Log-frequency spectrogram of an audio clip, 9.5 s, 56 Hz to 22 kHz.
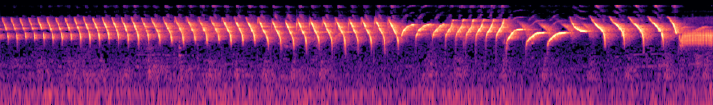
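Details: Canary singing a long rolling master song meant for young canaries to copy: fast trills of downward-sweeping notes around 3–7k, shifting into varied slurred whistles and a buzzy roll near the end.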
